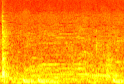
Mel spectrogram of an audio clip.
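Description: Food sizzles in a frying pan during a cooking class at a Greek vocational cooking school, a close, continuous crackling hiss with short scraping stirs that recur every fraction of a second.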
